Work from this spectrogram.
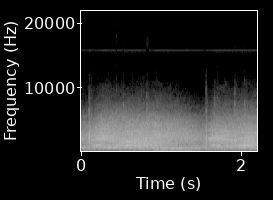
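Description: A capacity wrestling crowd in Green Bay roars and cheers in a continuous, loud wash of voices from a packed arena, without breaks.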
